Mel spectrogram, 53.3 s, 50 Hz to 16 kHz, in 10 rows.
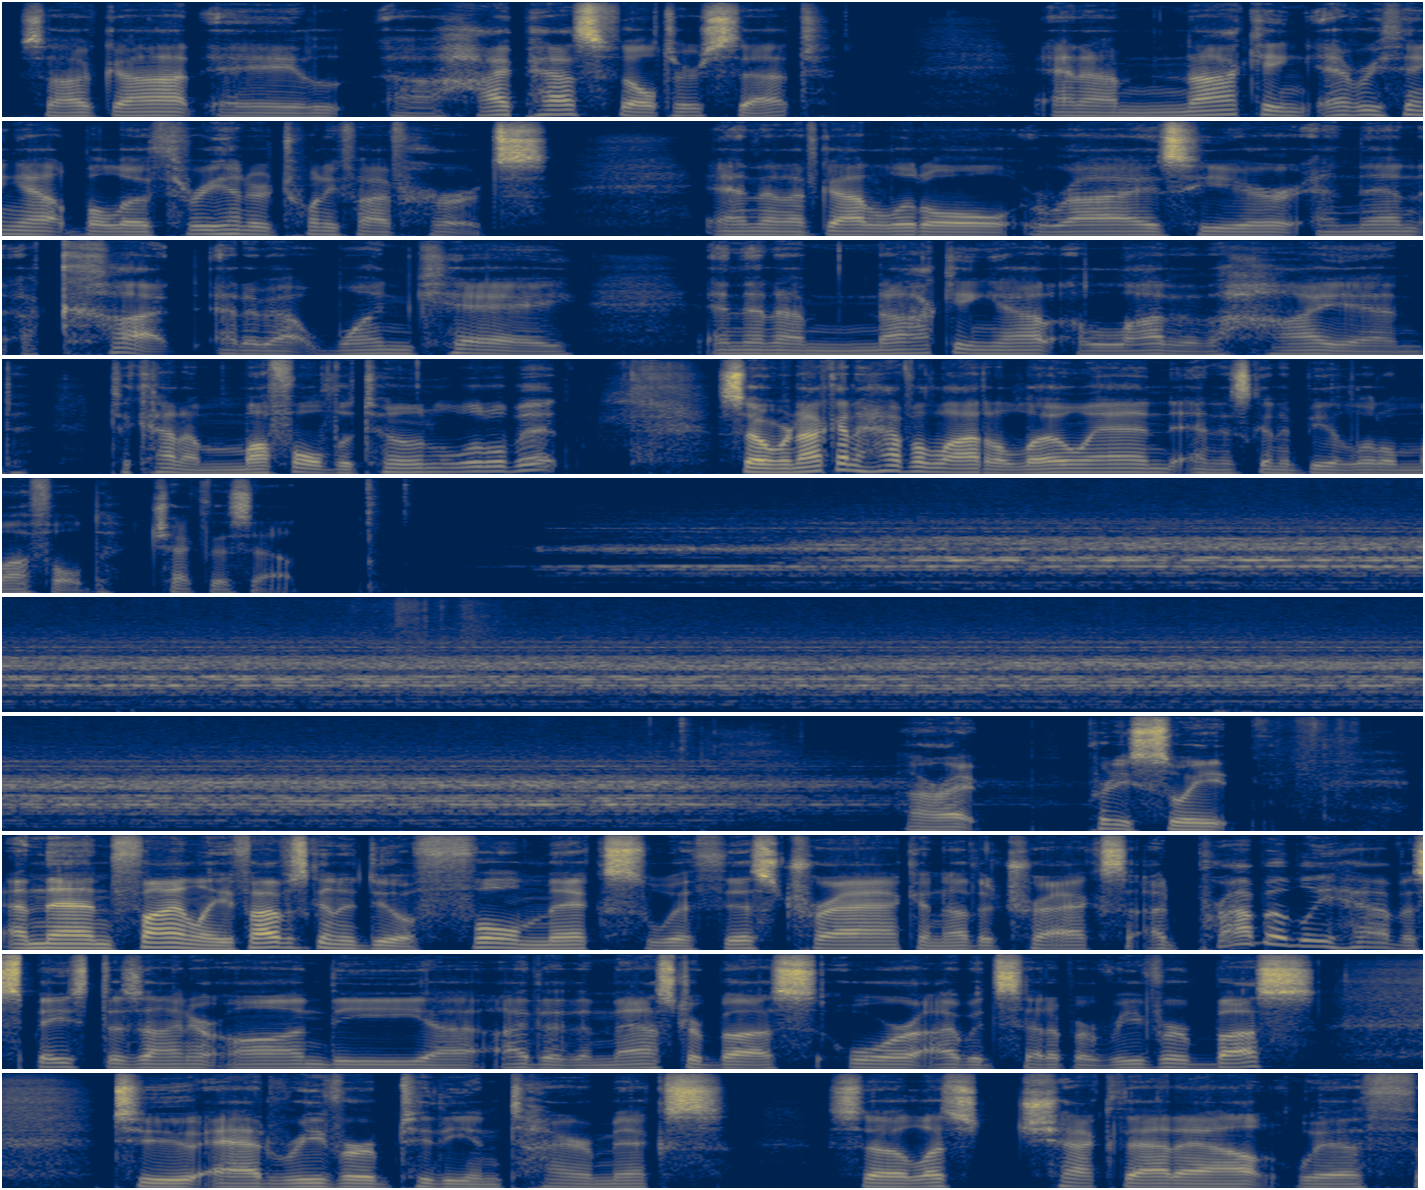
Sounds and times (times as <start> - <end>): Speech: 0.0 - 3.1, 3.9 - 7.4, 8.0 - 22.4, 35.4 - 36.6, 37.3 - 47.6, 48.4 - 53.2
Music: 23.3 - 35.7.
